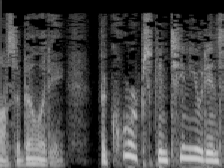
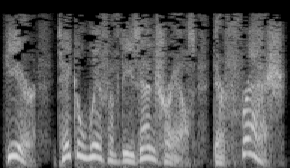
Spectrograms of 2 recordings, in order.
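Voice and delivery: high, eager character voice; gleeful dungeon character; 8 semitones higher than usual. A narrator's reading. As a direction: offer it up with high-pitched glee. Doc eggs Rowan on.

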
